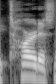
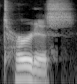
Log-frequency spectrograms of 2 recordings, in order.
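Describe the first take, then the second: First: "tardis" with a clear AR in the first syllable; intended pronunciation tardis. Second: "turdis" with an "ur" as in turd; slow "turdis", first syllable rhyming with her; mispronounced tardis. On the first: Correcting his slip to co-hosts, "tardis" said with AR. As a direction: say "tardis" with an open "ar". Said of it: "not turdis". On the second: Owning his slip to co-hosts, "turdis" said with UR. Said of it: "I meant to say tardis". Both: Shown as a demonstration.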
